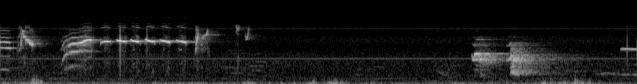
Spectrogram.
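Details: Common blackbird singing: a sharp high note, then a clear whistle held as a fast rapid trill for about a second. After a pause, a lower slurred fluty phrase follows.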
